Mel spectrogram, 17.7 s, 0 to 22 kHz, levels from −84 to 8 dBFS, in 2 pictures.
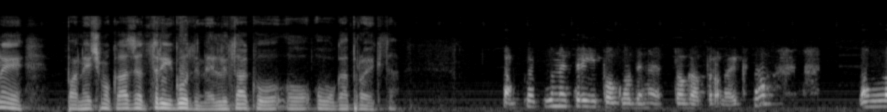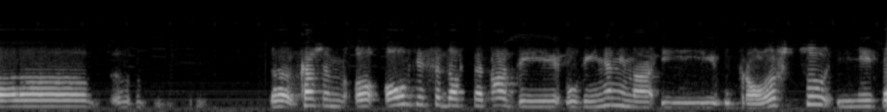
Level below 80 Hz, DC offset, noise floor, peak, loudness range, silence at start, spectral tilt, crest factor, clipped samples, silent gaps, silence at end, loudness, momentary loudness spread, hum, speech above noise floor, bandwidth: -62 dBFS; under 0.1%; -60 dBFS; -8 dBFS; 5 LU; 0 s; -6.5 dB/octave; 20 dB; under 0.1%; none; 0 s; -28 LUFS; 12 LU; none; 32 dB; 12 kHz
